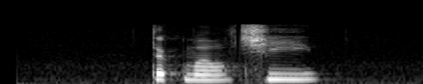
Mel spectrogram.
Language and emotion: Russian, neutral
